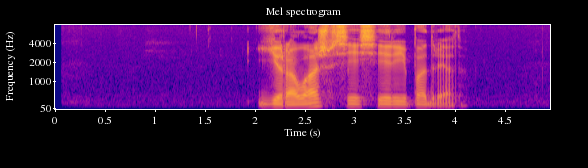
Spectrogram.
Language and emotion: Russian, neutral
